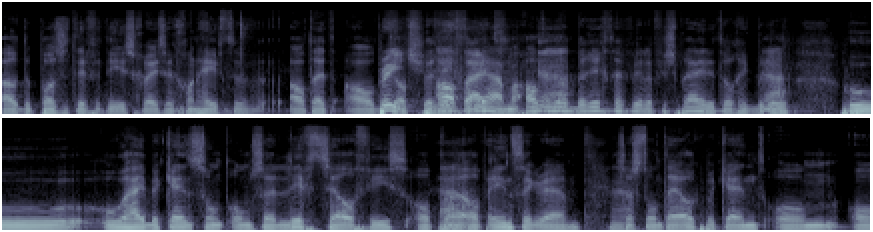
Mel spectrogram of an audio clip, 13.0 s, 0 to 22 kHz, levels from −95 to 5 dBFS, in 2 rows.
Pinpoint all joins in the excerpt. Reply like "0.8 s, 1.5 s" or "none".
none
